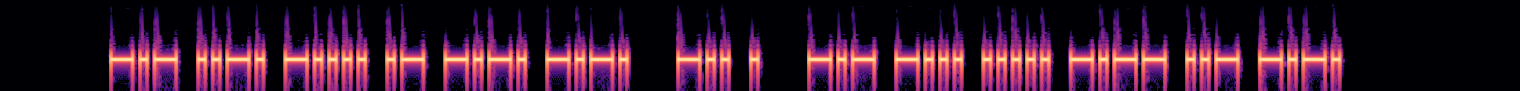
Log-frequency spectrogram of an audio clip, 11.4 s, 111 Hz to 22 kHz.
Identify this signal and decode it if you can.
Morse code, heard as a keyed tone, about 21 wpm, 700 Hz. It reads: KF6ACC DE KB5YUC
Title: USA Callsign DE Callsign 22wpm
